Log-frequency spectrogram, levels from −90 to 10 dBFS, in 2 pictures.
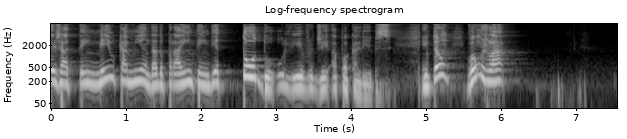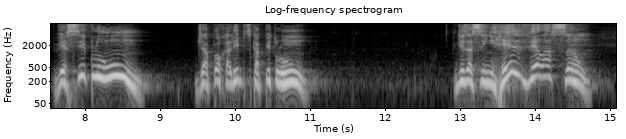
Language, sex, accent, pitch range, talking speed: Portuguese, male, Brazilian, 165-235 Hz, 95 wpm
